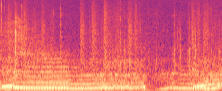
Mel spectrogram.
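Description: Cows mooing in Minecraft, with long, tonal lowing calls that run almost continuously and are broken by a short gap before a new call rises. The sound is close and steady, with no talking.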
